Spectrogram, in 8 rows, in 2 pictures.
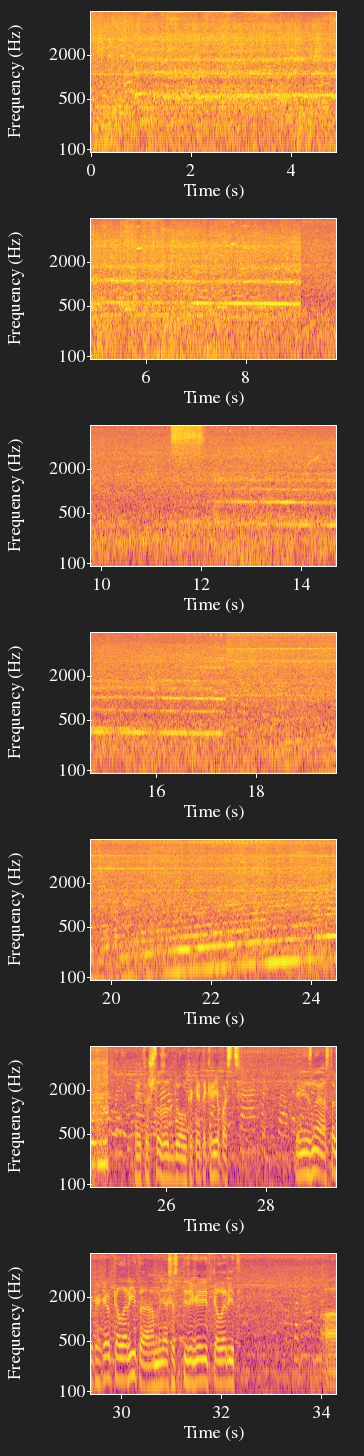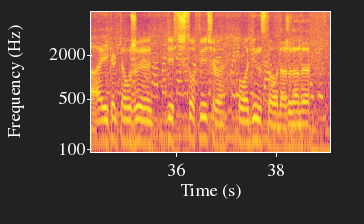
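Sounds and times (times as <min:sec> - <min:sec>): train wheels rumbling: 0:00.0 - 0:26.2
train motor whine: 0:00.4 - 0:09.1, 0:11.4 - 0:24.9
short hiss: 0:11.4 - 0:12.1.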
